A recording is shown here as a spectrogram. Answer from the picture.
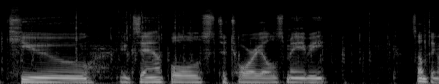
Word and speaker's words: Ciw: Notice that Q is spelled C I W. And this is the Welsh spelling of the word Q. An English spelling would be something like Q U E U E.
